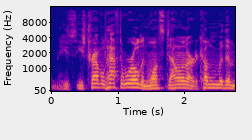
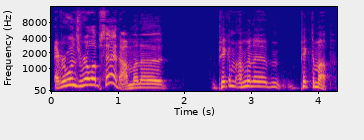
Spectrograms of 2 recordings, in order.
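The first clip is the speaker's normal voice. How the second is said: eager mock Dalinar; 6 semitones higher than usual. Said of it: "He's like".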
